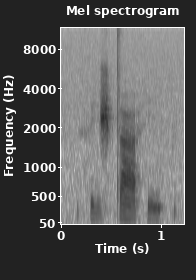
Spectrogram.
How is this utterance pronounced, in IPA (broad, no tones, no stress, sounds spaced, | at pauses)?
θ i ʒ t a h ĩ p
